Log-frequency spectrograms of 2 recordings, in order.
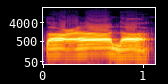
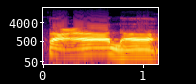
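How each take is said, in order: First: It is said with the throat 'ain' sound. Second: The same.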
